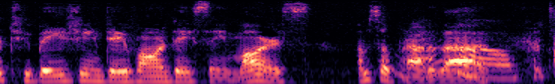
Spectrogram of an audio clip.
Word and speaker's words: Mars: It's Mar, not Mars, but Mar. just don't pronounce S. Mar.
